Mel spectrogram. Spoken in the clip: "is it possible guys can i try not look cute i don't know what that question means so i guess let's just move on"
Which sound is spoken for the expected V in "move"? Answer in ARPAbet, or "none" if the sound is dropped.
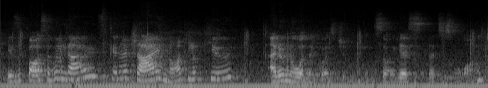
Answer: none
